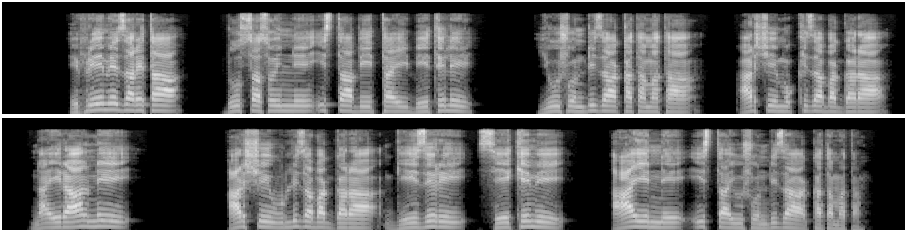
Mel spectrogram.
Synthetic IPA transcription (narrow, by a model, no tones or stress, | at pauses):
ʔɪfɪɾeːmɛzɐɾɛt̪ɐ | d̪uːsːɐsɔjnːɛɪst̪ːaːbeːt̪ːɐjbe̞ːt̪ɛlɛ | juːʃɔnd̪ɪzɐkɐt̪ɐmɐt̪ɐ | ʔɐɾʃɛjmɔkːɪzɐbɐɡːɐɾɐ | nɐɪɾaːneː | ʔɐɾʃɛjwʊlːɪzɐbɐɡːɐɾɐɡe̞ːzɛɾɛse̞ːkɛme | aːjɛnːɛɪst̪ːɐjuːʃɔnd̪ɪzɐkɐt̪ɐmɐt̪ɐ̰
